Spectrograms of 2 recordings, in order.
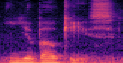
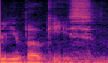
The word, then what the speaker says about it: Yobokies: I I would recommend Googling Yoki and that's spelled Seiko boy backwards he is a guy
